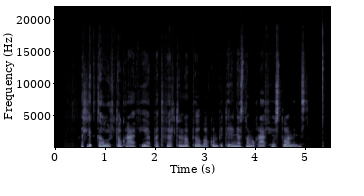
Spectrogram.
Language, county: Lithuanian, Vilnius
